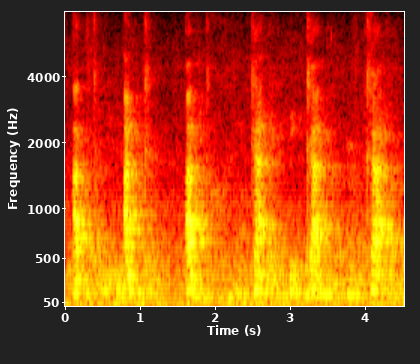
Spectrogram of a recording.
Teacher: Kaf ini dia karakter hurufnya Hames atau keluar angin sedikit sedikit aja jangan kebanyakan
